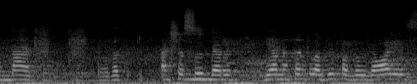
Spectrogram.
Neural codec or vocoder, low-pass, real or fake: codec, 44.1 kHz, 7.8 kbps, Pupu-Codec; 14.4 kHz; fake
